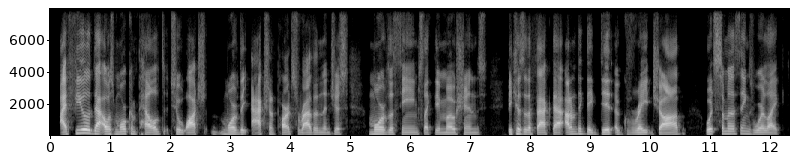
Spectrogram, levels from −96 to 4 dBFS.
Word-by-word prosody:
I - - +7
feel 200 +1 +4
that 175 - +6
I - - +5
was 145 -1 +3
more 145 +2 0
compelled 135 -3 -1
to 140 - -4
watch 120 +1 +2 0.2
more 135 +1 +1
of 125 - -4
the 125 -1 -4
action 135 -2 0
parts 125 +3 -1
rather 120 +1 +2
than 115 -1 -8
just 115 -1 -6 0.4
more 140 +2 +4
of 130 - -5
the 125 -1 -1
themes, 120 -1 -7
like 110 -1 -4
the 120 - -3
emotions, 115 0 -4 0.3
because 135 +2 -1
of 135 - -2
the 130 - +1
fact 120 -1 +2
that 115 - +4
I - - +6
don't 145 - -2
think 155 -3 -6
they 130 -3 -1
did 130 +4 -1
a 125 - -3
great 115 +1 -3
job 115 +3 +3 0.4
with 145 +2 +2
some 160 -2 -5
of 155 - 0
the - - -1
things 155 -4 -9
where, 125 0 -1
like, 110 -4 -1
125 Hz, 215 wpm, -26 LUFS, 115-140 Hz, 0.4 s, I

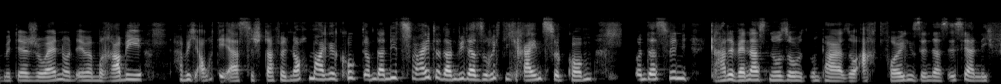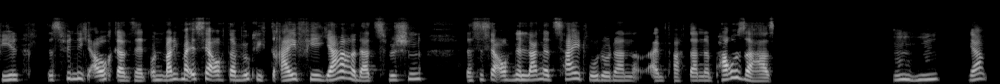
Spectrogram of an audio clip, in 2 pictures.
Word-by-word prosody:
mit 175 +1 -10
der 185 - +2
Joanne 180 +4 +1
und 195 - -4
ihrem 185 0 -2
Rabbi 195 +7 +2 0.3
habe 220 0 -4
ich - - -6
auch 180 +6 -3
die 380 - -2
1. 170 +4 -1
Staffel 190 0 -1
noch 210 +5 0
mal 235 -4 +3
geguckt, 280 +3 -3
um 225 +2 -1
dann 230 0 +3
die 310 0 +1
2. 295 +3 0
dann 220 +1 +4
wieder 235 -4 +4
so 220 +1 -1
richtig 245 -3 -5
reinzukommen. 205 +2 +1 0.4
Und 230 +2 -2
das 235 0 +2
finde 285 -3 -1
i - - -31 0.2
grade 190 +6 +2
wenn 190 +2 +5
das 205 0 +4
nur 195 0 -1
so 190 -2 0
so 180 - -12
'n - - -10
paar 165 -4 +1
so 160 - -1
8 160 - -3
Folgen 180 +5 -1
sind, 180 -1 -5
das 175 -2 -3
ist 195 +3 -5
ja 180 - +2
nicht 175 0 -8
viel 220 +2 -3 0.3
das 210 0 -7
finde 270 -1 -3
ich 260 - -4
auch 210 +4 +4
ganz 190 -3 +2
nett. 175 +1 -3
Und 200 +1 -4
manchmal 225 +3 +4
ist 235 - 0
ja - - +6
auch 210 - 0
da 210 -2 +1
wirklich 215 -2 -4
3, 195 +6 +4
4 225 -2 -3
Jahre 215 +2 +5
dazwischen. 210 +8 -2 0.4
Das 185 +3 -8
ist 220 - -6
ja - - +3
auch 200 - 0
'ne 215 +1 0
lange 215 +1 +2
Zeit, 240 +4 +1
wo 195 0 -1
du 195 -2 -2
dann 185 -1 -4 0.2
einfach 175 0 -4
dann 185 0 0
'ne 185 - -4
Pause 220 - +3
hast. 155 0 -1 1.2
Mhm. 225 +2 -4 0.3
Ja. 235 +5 0
210 Hz, 235 wpm, -24 LUFS, 185-230 Hz, 1.2 s, ja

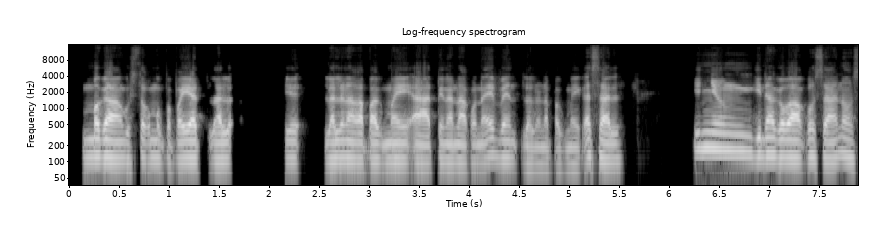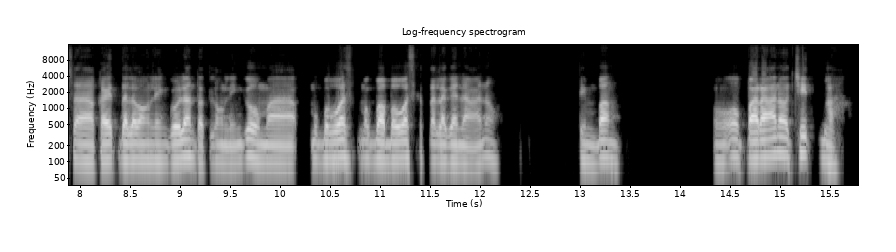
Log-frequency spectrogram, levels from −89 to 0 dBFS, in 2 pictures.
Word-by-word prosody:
kumbaga 130 -1 +5
ang 120 0 +2
gusto 110 - -4
ko - - -6
magpapayat, 120 +2 +3
lalo 115 +1 +1 0.5
e 125 0 -4 0.2
lalo 115 +2 0
na 120 - +4
kapag 115 -1 +1
may 115 0 +1
a-attenan 110 +1 +1
ako 105 0 0
na 110 +5 0
event 125 -3 -2
lalo 95 -2 -6
na 95 0 -7
pag 90 - -8
may 95 +1 -7
kasal, 115 -1 +1 0.7
yun 175 +1 -2
yung 170 -1 +1 0.3
ginagawa 130 -3 +4
ko 135 - -3
sa 120 -2 0
ano 135 0 -3
sa 110 -3 -1
kahit 110 +1 0
2 110 0 0
linggo 110 0 -3
lang, 130 -1 +1
3 105 +1 -6
linggo 105 +6 -2
ma 105 -1 -1 0.2
magbawas, 120 +1 0
magbabawas 115 0 +1
ka - - -19
talaga 110 -1 -2
ng 100 -2 -3
ano, - - -8 0.8
timbang. 115 +2 -2 1.0
Oo, 110 +5 -3
para 130 +3 +5
ano, 145 0 +3
cheat 150 +2 -2
ba. 100 -7 -6
115 Hz, 175 wpm, -22 LUFS, 110-125 Hz, 1.0 s, kumbaga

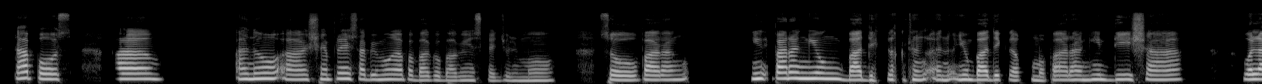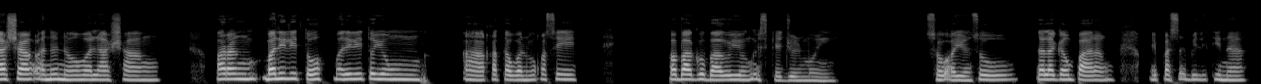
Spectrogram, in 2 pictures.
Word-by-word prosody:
Tapos, 265 -4 +2 0.4
um, 255 -1 +5 0.7
ano, 260 +2 +3
ah, 225 -2 0
siyempre, 240 +3 -1
sabi 230 -2 -3
mo 230 +1 +1
nga, 230 0 +1
pabago-bago 195 -3 -5
yung 190 -1 -5
schedule 175 0 -9
mo. 180 +1 -4 0.5
So, 200 -2 0
parang 215 +2 0 0.6
ih 265 0 +5
parang 275 0 +6
yung 260 -3 +5
body 205 -2 +1
clock 220 -2 -5
ng 215 0 0
ano, 210 -3 -2
yung 220 0 +2
body 210 0 +3
clock 195 -3 -4
mo, 185 -2 -3
parang 210 0 -1
hindi 225 +1 0
siya 220 0 -1 0.6
wala 240 0 +6
siyang 240 0 +3
ano, 235 -1 +2
'no, 215 -1 +1
wala 215 0 0
siyang 205 -1 -3 0.5
parang 250 +1 +3
malilito, 250 -1 +3
malilito 245 +1 +1
yung, 235 -2 +1 0.4
ah, 210 -2 0
katawan 210 -1 -1
mo 215 - -3
kasi 235 -1 -3 0.9
pabago-bago 230 -3 +2
yung 220 +1 -1
schedule 185 -2 -6
mo, 180 0 -4
eh. 170 0 -8 0.9
So, 210 -2 -2
ayun. 195 -1 -1
So, 215 0 -3 0.2
talagang 225 0 +2
parang 205 -1 -1 0.4
may 220 - -5
possibility 225 -1 -5
na, 200 0 -2
225 Hz, 130 wpm, -23 LUFS, 205-240 Hz, 0.9 s, parang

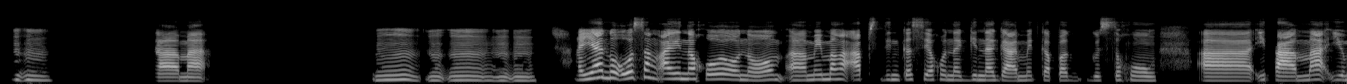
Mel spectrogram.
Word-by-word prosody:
Mm. 200 -3 -9 1.0
Tama. 165 0 +2 1.6
Hmm, 210 0 -5
mm, 185 -1 -7
mm. 180 0 -8 0.5
Ayan, 290 +7 +8
oo 290 - +1
sang-ayon 260 -6 +2
ako 235 -2 0
'no. 205 +1 -2
Ah, 200 0 +2
may 215 +3 -1
mga 240 +1 0 0.2
apps 220 0 -4
din 220 +1 -10
kasi 225 +1 -4
ako 220 +1 -9
na 205 -1 -4
ginagamit 200 -2 0
kapag 190 -1 -5 0.2
gusto 185 +2 -6
kong, 190 -3 -8 0.4
ah, 180 -1 +4
itama 200 +1 +4
'yung 205 0 -6
200 Hz, 110 wpm, -25 LUFS, 185-220 Hz, 1.6 s, Ayan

